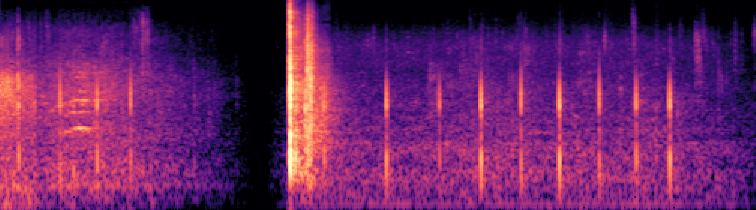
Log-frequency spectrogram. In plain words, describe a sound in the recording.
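A tennis ball bounces repeatedly on a court.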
